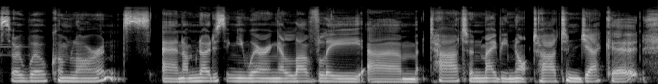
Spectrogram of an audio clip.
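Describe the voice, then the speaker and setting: A woman with an Australian accent and a very deep, low pitch talks fairly slowly with hardly any pauses, flat monotone intonation and very even loudness, over noticeable background noise. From Western Australia. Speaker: podcast co-host. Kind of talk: casual chat.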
